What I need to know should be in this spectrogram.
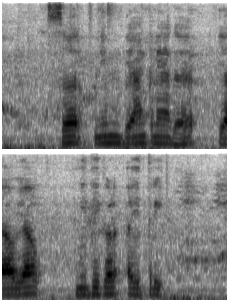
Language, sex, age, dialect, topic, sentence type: Kannada, male, 36-40, Dharwad Kannada, banking, question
